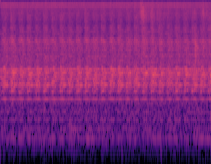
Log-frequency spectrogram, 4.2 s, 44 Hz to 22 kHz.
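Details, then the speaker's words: 1982 Emerson 24-inch whole house fan, newly installed: steady hum with fast rattling buzz about three per second; outer wire mesh screen bolted on is vibrating with the fan and needs tightening. "there's a wire mesh that goes on the outside prent anything from coming in and that's low and it's vibrating with the fan and it's it's bolted on there I'll just have to tighten it but uh that's what that sound you hear"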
